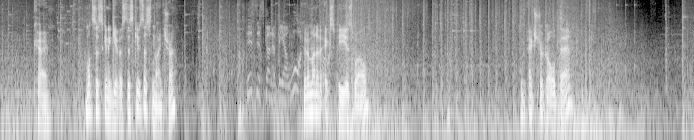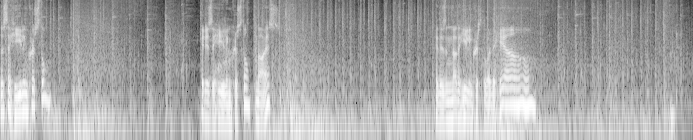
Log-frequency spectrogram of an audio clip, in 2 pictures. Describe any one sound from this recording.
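Rapid gunfire rattles.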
